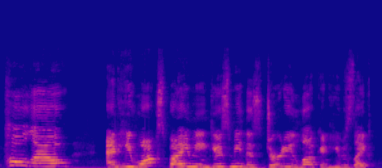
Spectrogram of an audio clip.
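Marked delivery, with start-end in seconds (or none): 0.0-0.7 loud, high answering Polo; calling back. Retold or imitated. Answering a stranger's call in the store, loud and high. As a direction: call back playfully across the aisles. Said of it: "and I was like".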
